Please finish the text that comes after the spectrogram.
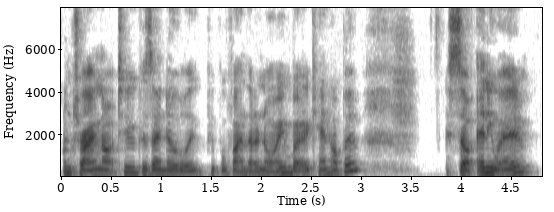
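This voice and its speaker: A woman's voice: mid-range voice, fairly quick, creaky, slightly rough. A sniffly woman with a mild cold talks loosely to camera about her small craft shop. She rambles, filling gaps with likes and ums, in an easygoing vlog chat from her home studio. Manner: rambling, filler-heavy, many likes and ums. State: slight head cold, sniffling. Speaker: small craft business owner.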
